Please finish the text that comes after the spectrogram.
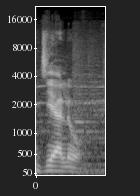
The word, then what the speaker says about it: Giallo: Dia panggil, okay, dalam Italian pronunciation, kalau English dia panggil yellow, dalam Itali dia panggil Giallo. Jadi untuk SF90 ni umumnya yellow, tapi sebenarnya dia adalah Giallo Triplo Strata.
